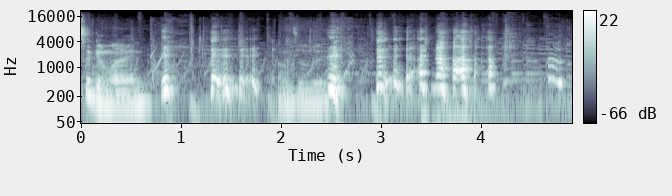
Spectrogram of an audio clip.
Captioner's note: laughs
